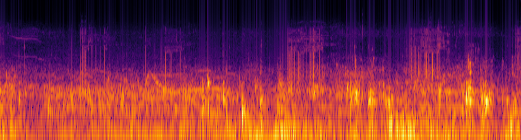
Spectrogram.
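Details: Underwater recording near a humpback whale mother with her calf: short upsweeping moans and wavering tones weave through dense crackle and bursts of broadband clicking, over a steady low rumble of water.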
